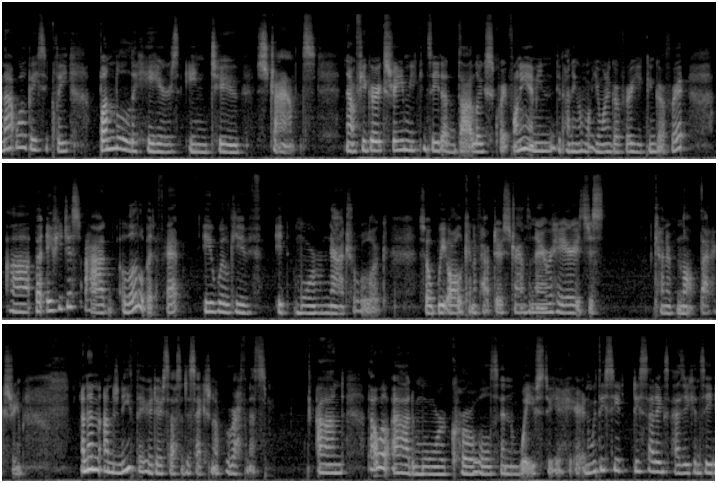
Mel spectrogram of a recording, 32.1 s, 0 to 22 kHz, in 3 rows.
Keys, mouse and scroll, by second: 1.3 click, 4.0 middle click, 6.2 middle click, 9.1 click, 14.8 middle click, 21.6 click, 22.1-22.7 scroll down 1, 22.7-24.7 scroll down 1, 25.2-26.2 scroll down 1, 26.2 click.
